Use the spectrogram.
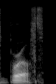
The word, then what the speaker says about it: Brough: We pronounce that as Brough, and it's where the British Aerospace Factory is, as you know, manufacturers of military equipment and so on and so forth.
